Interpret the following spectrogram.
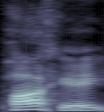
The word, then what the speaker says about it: pague: Then you have pague, you have to put the U in there to maintain the integrity of the hard G sound.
